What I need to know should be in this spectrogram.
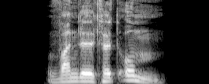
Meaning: inflection of umwandeln: 1. second-person plural preterite 2. second-person plural subjunctive II
- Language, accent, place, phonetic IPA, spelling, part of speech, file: German, Germany, Berlin, [ˌvandl̩tət ˈʊm], wandeltet um, verb, De-wandeltet um.ogg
